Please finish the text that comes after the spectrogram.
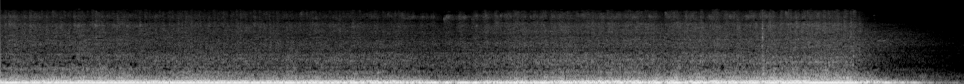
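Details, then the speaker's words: LS-swapped 1987 Monte Carlo SS, started after cooling down and plug work; previously died when shifted into gear at operating temperature. Deep steady rumble at even revs, no stumble or miss, then shut off; owner says problem is gone. "But the problem I was having, gang, is gone and I'm happy."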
